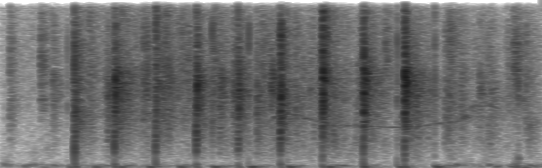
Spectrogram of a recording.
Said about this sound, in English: So, first of all, I would like a hand of applause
